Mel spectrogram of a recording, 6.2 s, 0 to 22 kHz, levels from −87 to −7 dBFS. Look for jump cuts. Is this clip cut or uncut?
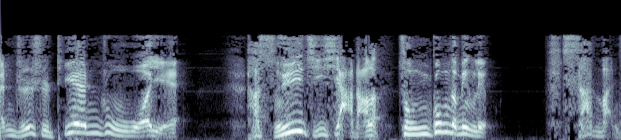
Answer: cut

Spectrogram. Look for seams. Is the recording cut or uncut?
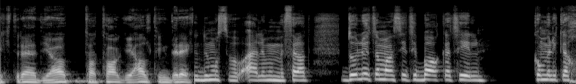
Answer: cut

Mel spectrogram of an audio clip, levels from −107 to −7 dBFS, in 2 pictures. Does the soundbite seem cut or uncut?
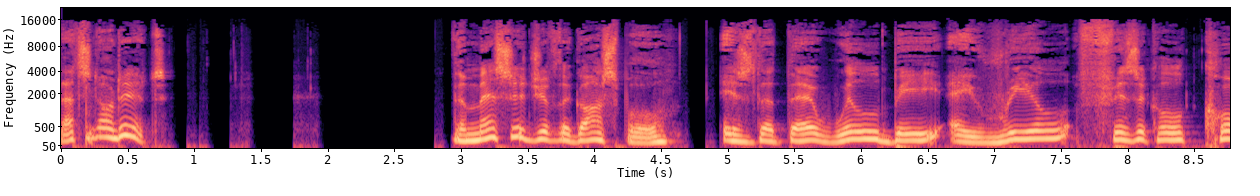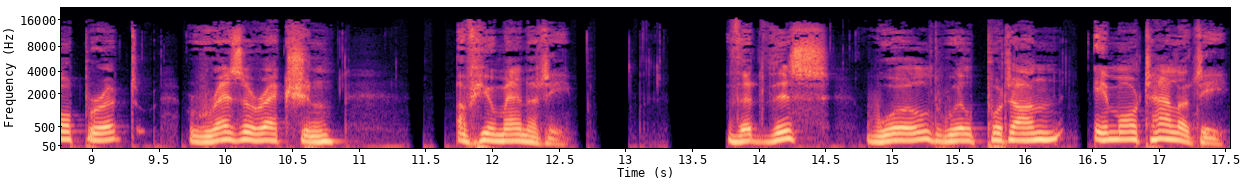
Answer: uncut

